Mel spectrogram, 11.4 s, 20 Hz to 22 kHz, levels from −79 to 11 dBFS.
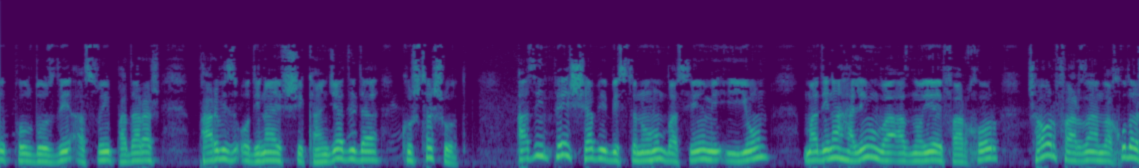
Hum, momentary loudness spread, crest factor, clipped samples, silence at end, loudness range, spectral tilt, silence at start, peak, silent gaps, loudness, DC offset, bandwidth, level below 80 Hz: none; 7 LU; 12 dB; under 0.1%; 0 s; 3 LU; -7 dB/octave; 0 s; -8 dBFS; none; -20 LUFS; under 0.1%; 8.8 kHz; -58 dBFS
